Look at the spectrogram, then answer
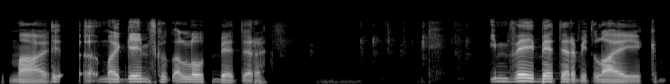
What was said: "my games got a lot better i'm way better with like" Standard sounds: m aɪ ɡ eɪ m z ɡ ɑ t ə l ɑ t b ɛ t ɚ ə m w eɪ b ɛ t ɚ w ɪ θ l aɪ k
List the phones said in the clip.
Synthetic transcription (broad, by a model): m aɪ ɡ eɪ m s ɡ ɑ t ə l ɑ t b ɛ t ɚ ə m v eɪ b ɛ t ɚ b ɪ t l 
